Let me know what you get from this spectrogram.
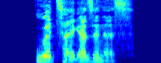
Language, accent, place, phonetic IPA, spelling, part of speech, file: German, Germany, Berlin, [ˈuːɐ̯t͡saɪ̯ɡɐˌzɪnəs], Uhrzeigersinnes, noun, De-Uhrzeigersinnes.ogg
- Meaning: genitive of Uhrzeigersinn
